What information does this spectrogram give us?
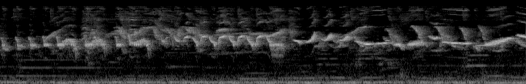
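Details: Caged tame Chinese hwamei, said to fight well and sing well, pouring out a continuous stream of rapid, wavering whistled notes with looping up-and-down slurs throughout.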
